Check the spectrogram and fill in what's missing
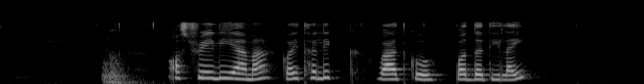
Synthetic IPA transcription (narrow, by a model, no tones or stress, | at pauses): ʌ̰sʈrelijamakʌjt̪ʰʌlikbad̪kopʌd̪ːʌt̪ilaj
